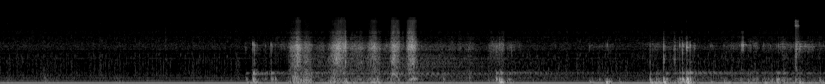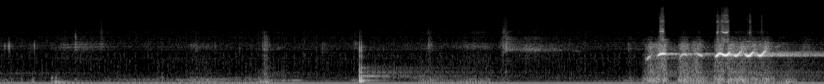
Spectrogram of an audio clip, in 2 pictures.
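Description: Scattered clicks and light rustling of handling, then a sustained whistled tone that starts near the end and holds a steady pitch with slight wavering.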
